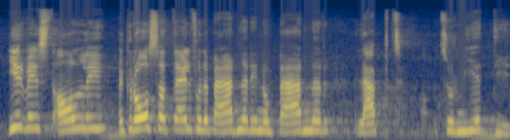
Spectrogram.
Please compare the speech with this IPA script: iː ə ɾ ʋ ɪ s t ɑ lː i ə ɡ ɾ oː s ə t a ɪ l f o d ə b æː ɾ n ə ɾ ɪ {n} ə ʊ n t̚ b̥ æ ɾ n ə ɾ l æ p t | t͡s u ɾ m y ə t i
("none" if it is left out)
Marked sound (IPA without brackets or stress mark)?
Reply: n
